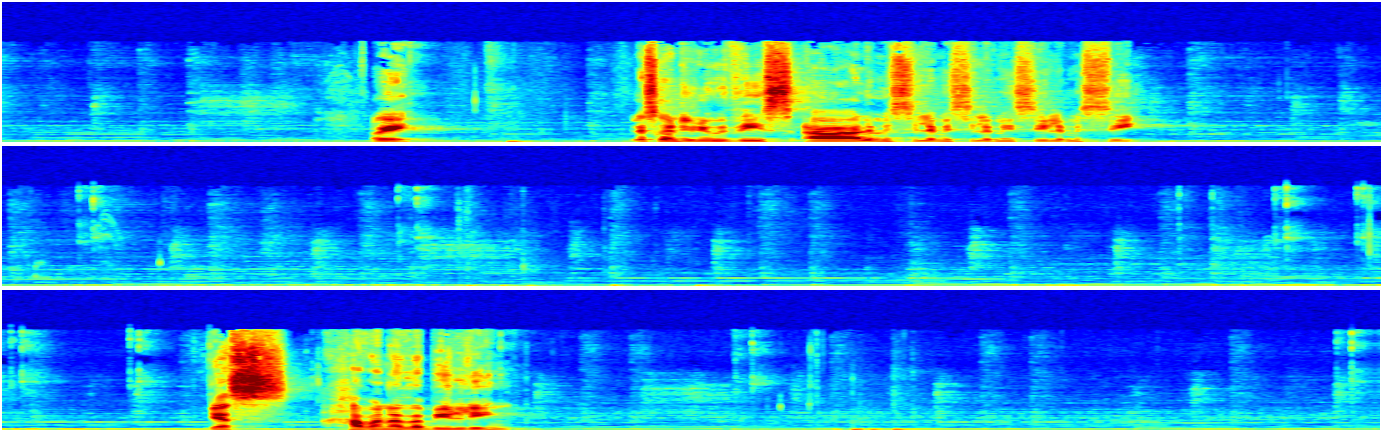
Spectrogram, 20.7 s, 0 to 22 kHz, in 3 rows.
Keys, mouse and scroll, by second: 7.4 click, 10.3 KP_0, 13.8 click, 14.5 click, 15.6 shift+d, 16.9 r, 18.1 shift+d.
